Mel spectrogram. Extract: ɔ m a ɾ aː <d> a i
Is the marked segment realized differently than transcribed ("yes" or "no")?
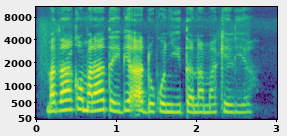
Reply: yes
